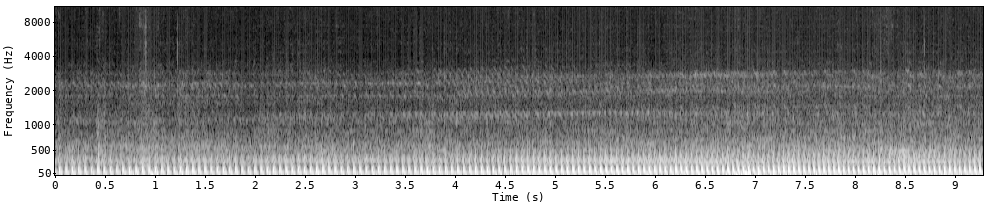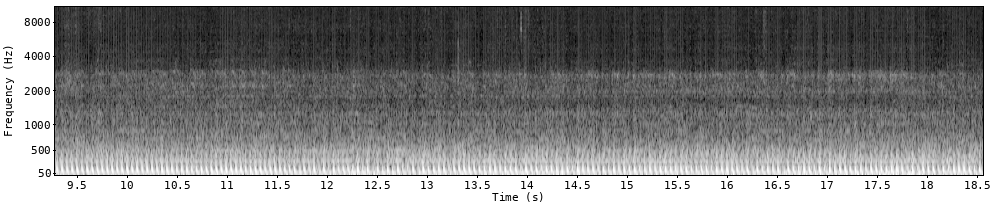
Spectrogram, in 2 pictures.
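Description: Small motorcycle engine running steadily as the bike is ridden, a continuous low hum that gets slightly louder about six seconds in.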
